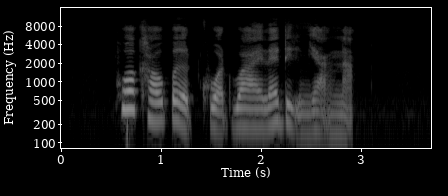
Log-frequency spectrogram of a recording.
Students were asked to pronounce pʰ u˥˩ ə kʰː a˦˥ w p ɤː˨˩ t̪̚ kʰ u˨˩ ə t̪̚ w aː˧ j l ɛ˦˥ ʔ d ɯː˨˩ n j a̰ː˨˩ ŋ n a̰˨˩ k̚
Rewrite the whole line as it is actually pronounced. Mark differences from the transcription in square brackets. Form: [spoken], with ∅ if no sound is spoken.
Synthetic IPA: pʰ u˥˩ ə kʰː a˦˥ w p ɤː˨˩ t̪̚ kʰ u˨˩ ə t̪̚ w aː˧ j l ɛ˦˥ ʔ d ɯː˨˩ [m] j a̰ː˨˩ ŋ n a̰˨˩ k̚

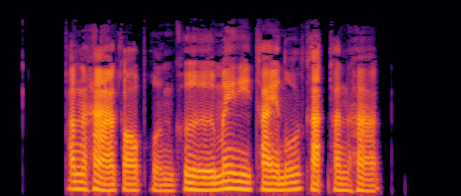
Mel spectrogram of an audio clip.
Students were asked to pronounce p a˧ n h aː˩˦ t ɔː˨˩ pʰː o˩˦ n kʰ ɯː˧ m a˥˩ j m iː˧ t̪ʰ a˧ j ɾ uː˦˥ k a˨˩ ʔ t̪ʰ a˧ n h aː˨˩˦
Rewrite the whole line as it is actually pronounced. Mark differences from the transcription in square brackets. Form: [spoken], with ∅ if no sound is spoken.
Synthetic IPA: p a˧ n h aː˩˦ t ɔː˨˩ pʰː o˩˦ n kʰ ɯː˧ m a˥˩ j m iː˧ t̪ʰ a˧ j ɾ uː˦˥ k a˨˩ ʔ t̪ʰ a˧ n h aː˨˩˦

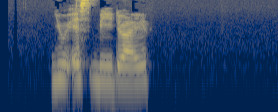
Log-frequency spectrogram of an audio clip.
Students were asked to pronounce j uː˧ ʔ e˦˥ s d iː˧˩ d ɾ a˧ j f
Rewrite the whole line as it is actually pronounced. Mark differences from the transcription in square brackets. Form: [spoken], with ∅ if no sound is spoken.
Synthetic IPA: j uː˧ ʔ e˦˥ s [b] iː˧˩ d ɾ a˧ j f

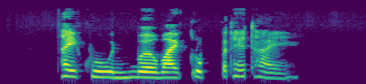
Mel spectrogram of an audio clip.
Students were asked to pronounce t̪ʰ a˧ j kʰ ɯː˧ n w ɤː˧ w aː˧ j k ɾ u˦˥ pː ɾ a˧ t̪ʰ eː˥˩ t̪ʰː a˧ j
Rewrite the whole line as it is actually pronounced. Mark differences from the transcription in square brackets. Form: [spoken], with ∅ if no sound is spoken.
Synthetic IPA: t̪ʰ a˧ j kʰ [uː˧] n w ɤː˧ w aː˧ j k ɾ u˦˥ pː ɾ a˧ t̪ʰ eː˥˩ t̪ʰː a˧ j

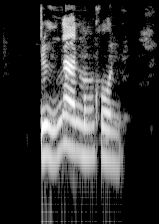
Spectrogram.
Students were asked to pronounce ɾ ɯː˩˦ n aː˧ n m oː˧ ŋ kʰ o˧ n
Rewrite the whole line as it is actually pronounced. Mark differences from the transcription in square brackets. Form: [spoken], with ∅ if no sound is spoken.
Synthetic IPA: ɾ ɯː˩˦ [ŋ] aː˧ n m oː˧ ŋ kʰ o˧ n

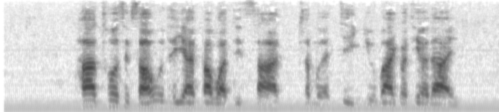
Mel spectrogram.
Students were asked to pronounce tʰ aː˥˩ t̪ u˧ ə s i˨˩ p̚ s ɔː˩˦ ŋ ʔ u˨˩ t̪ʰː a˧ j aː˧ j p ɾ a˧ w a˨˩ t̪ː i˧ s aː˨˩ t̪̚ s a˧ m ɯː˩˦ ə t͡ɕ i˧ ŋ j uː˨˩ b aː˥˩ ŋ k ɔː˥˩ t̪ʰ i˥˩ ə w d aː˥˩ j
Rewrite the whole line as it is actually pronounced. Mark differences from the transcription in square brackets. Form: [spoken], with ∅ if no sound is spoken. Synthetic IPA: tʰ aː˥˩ [t̪ʰ] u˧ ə s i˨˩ p̚ s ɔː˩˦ ŋ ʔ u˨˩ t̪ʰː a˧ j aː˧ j p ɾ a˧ w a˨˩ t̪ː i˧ s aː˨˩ t̪̚ s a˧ m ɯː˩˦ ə t͡ɕ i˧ ŋ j uː˨˩ b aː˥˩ [n] k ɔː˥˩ t̪ʰ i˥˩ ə w d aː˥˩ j

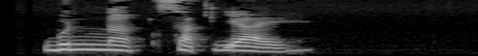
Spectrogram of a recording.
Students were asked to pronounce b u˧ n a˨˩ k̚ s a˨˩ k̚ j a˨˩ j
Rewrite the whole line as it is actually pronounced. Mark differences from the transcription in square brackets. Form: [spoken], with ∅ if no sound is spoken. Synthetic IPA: b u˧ [nː] a˨˩ k̚ s a˨˩ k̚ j a˨˩ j

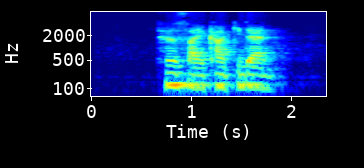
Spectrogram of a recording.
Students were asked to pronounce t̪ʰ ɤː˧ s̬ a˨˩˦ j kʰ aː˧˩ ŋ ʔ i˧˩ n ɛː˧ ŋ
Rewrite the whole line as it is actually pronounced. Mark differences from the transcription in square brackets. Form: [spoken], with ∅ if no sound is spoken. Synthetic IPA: t̪ʰ ɤː˧ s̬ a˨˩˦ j kʰ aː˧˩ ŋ [k] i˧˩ [d] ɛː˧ [n]

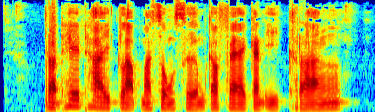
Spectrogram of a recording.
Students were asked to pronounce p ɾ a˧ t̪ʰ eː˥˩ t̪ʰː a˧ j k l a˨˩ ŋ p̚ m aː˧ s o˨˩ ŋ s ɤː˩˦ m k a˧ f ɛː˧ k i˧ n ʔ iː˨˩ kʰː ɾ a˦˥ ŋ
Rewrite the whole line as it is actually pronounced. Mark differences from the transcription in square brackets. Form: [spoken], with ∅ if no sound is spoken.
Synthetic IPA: p ɾ a˧ t̪ʰ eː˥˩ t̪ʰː a˧ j k l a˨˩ [∅] p̚ m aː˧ s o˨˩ ŋ s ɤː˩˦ m k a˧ f ɛː˧ k [a˧] n ʔ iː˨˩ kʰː ɾ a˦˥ ŋ

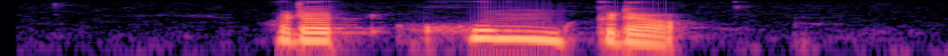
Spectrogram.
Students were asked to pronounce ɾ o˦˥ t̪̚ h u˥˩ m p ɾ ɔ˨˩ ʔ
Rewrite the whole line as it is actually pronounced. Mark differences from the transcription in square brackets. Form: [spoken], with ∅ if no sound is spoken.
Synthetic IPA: ɾ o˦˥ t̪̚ h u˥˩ m [k] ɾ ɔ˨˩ ʔ

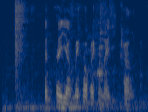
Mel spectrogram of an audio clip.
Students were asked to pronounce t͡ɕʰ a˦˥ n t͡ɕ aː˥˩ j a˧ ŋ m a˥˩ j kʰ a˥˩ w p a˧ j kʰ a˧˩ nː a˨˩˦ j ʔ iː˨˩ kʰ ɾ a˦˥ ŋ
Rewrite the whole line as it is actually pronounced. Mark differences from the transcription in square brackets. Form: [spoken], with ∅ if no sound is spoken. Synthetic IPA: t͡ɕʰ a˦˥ n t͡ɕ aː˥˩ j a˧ ŋ m a˥˩ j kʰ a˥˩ w p a˧ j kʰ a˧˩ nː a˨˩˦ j ʔ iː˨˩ kʰ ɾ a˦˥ ŋ

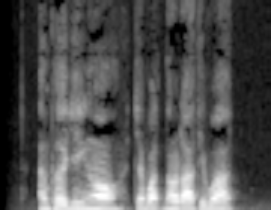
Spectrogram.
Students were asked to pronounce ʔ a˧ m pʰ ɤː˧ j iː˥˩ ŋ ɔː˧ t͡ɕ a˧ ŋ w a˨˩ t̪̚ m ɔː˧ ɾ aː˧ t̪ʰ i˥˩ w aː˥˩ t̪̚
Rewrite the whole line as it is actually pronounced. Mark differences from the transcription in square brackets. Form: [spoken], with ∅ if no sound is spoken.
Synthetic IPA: ʔ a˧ m pʰ ɤː˧ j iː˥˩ ŋ ɔː˧ t͡ɕ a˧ ŋ w a˨˩ t̪̚ [n] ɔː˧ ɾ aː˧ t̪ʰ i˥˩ w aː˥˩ t̪̚

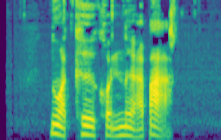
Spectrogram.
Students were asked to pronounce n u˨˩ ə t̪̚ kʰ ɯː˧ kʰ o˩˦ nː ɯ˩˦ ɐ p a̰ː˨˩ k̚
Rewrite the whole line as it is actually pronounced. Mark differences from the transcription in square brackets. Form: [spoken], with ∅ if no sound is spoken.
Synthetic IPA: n u˨˩ ə t̪̚ kʰ ɯː˧ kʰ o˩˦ nː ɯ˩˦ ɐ p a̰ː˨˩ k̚

